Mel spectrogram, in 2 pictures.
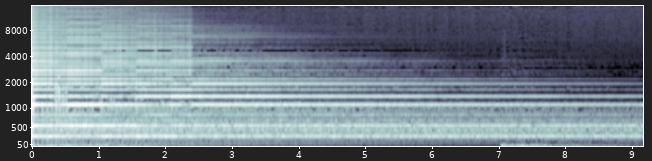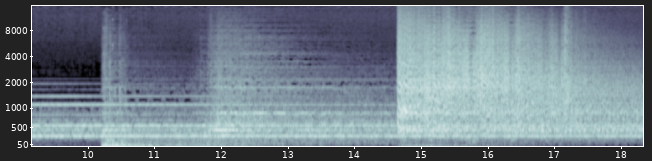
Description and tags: Dflat augment
Another shimmering drone-like loop
disturbed, drone, loop, soft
